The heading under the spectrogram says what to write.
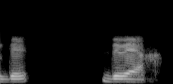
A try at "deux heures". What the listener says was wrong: Maybe if you add the Z sound, that's going to be easier.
